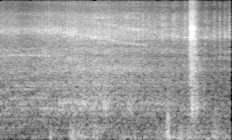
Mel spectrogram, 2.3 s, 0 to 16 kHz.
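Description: Main rotor of a 450-size RC helicopter whooshing in autorotation, the motor held off, as it flares and comes down to the grass, with wind rumbling on the microphone. A sharp click comes just before the end.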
